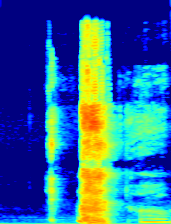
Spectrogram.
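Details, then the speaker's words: Midnight stifled sneeze from a sick adult pinching them off: a brief inhaled catch, then one strong, muffled, held-back sneeze burst and a short voiced sound; sneezes described as strong, painful and hard to stifle. "Bless you. I honestly didn't think you were going to be able to stifle that one."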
